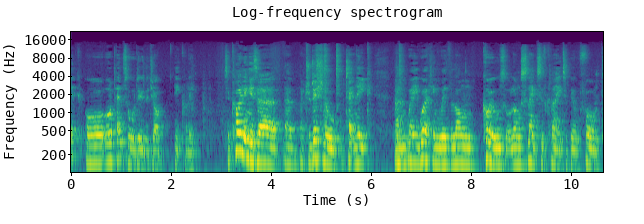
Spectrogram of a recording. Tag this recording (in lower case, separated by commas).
speech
